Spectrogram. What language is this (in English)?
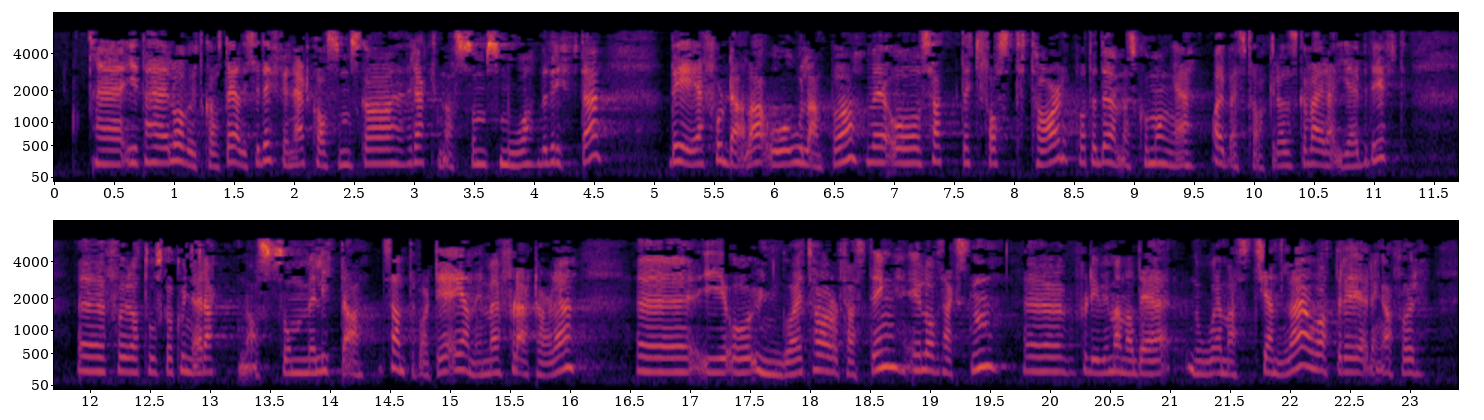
Norwegian Nynorsk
